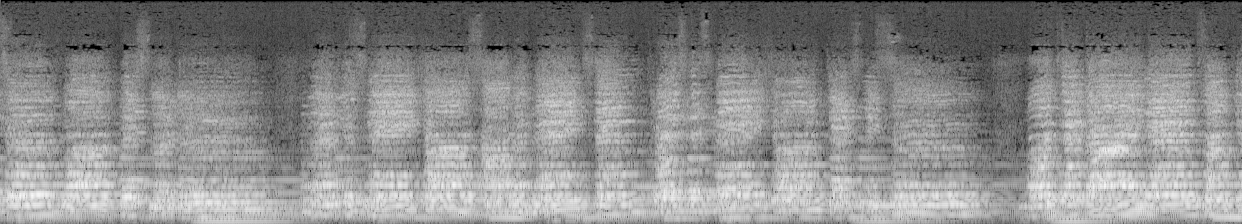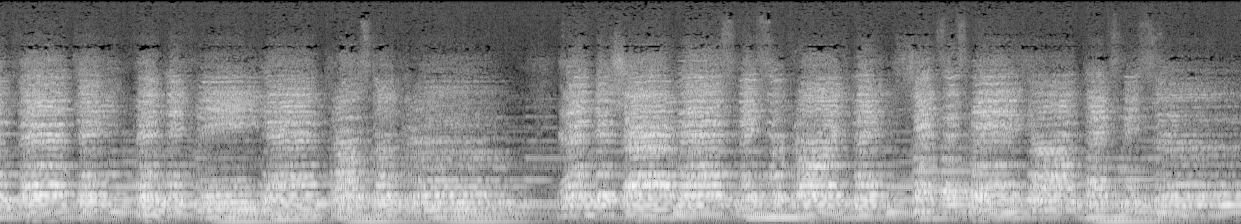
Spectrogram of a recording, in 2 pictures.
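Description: A choir singing a hymn in long sustained phrases, pausing briefly between them.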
